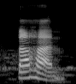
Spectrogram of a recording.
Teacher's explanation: Bunyi H dengan ciri-ciri mati, oral, laringal, frikatif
